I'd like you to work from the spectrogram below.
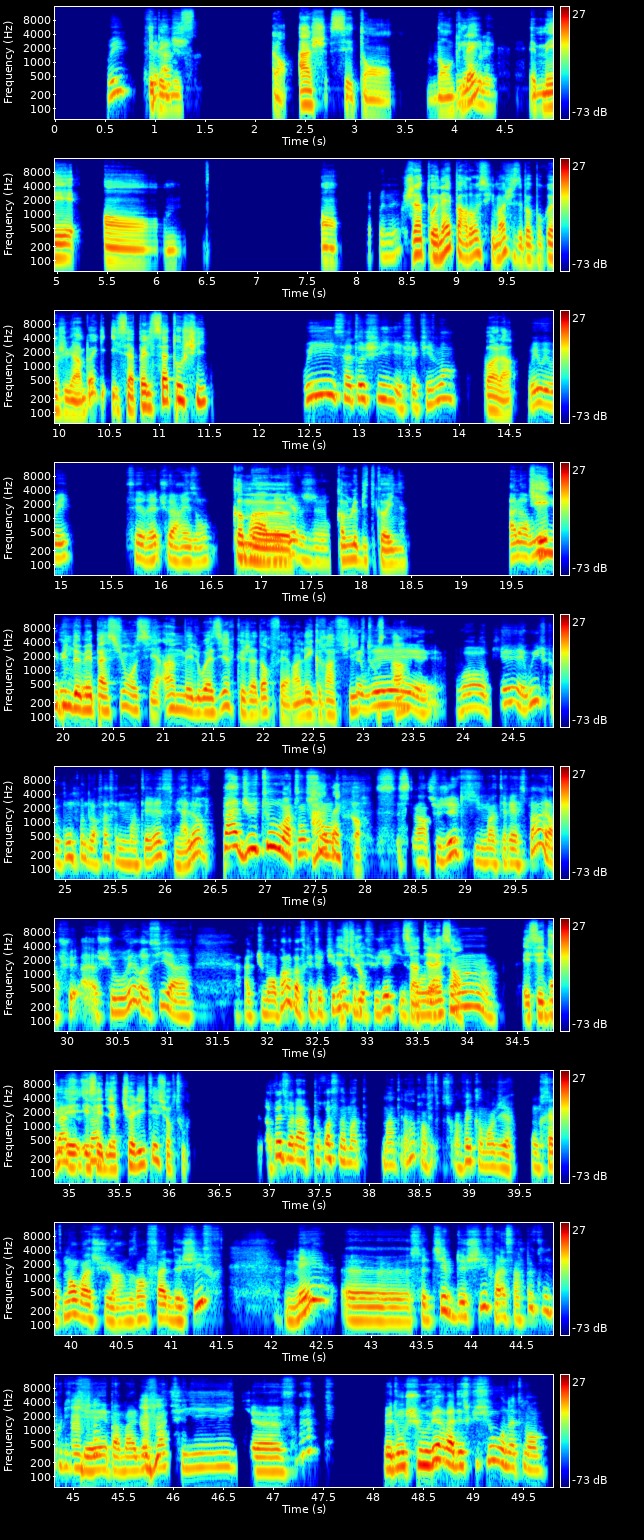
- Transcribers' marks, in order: other background noise; blowing; stressed: "pas du tout"
- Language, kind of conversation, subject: French, unstructured, Quels loisirs t’aident vraiment à te détendre ?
